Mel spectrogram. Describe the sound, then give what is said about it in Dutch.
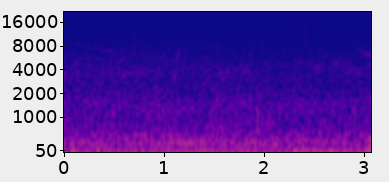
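Steady crunching and rustling of footsteps through dry fallen leaves on the ground, walking off a winding path at den Alerdink, a continuous soft shuffle with no voices, fairly quiet. “En je zult mijn voetstappen op de ritselende, de ritselende voetstappen op de blaadjes op de grond horen.”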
